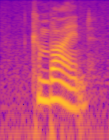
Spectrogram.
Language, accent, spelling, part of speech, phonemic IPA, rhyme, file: English, US, combined, adjective / verb / noun, /kəmˈbaɪnd/, -aɪnd, En-us-combined.ogg
- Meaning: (adjective) Resulting from the addition of several sources, parts, elements, aspects, etc. united together; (verb) simple past and past participle of combine; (noun) Ellipsis of alpine combined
